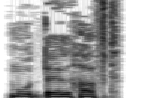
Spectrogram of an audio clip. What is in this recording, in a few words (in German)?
"modellhaft", German; adjectives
